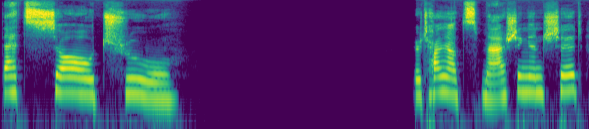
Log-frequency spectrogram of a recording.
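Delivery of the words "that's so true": slow drawn out. Acted.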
